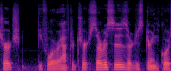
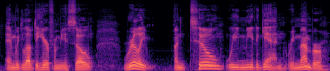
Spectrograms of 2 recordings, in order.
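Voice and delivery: louder, lifted announcer delivery; podcast sign-off; 3 semitones higher, 6 dB louder than usual. Acted. Host thanking listeners and plugging agents, announcer sign-off. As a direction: project the closing message to the listeners.

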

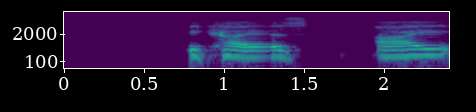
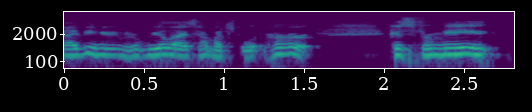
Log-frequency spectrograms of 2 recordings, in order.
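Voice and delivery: ordinary talk, nothing marked

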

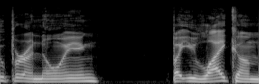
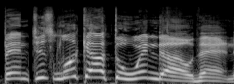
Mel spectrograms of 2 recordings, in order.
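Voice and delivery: higher, louder mock dad, annoyed; imitating his dad; 11 semitones higher, 5 dB louder than usual. Dad telling Ben to look out the window. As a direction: do a snappy dad voice.

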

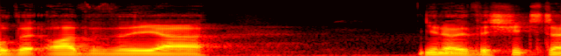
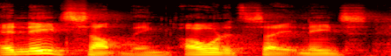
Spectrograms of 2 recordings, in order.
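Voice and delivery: normal talking voice

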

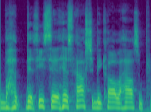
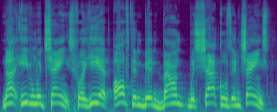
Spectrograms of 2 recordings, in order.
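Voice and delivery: raised, ringing Bible reading; scripture reading; 6 semitones higher than usual. Acted. Preacher reading scripture to the church, raised and ringing. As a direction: read the verse up high to the congregation.

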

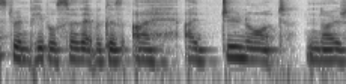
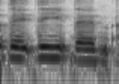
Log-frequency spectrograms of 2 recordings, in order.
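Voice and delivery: ordinary talk, nothing marked

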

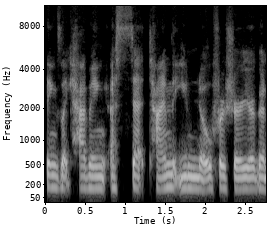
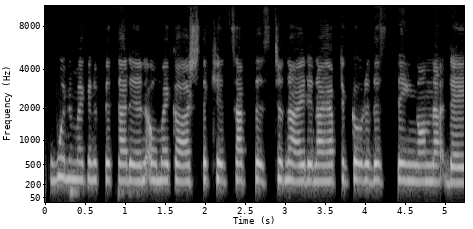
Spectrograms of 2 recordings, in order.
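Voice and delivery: frantic stressed quote; 6 semitones higher than usual. Retold or imitated. Mimics frantic overbooked parent.

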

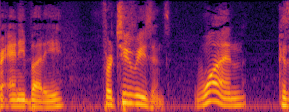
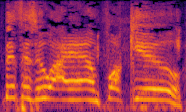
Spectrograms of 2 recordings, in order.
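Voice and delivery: defiant declaration; 10 semitones higher than usual. Retold or imitated. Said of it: "should have said".

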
